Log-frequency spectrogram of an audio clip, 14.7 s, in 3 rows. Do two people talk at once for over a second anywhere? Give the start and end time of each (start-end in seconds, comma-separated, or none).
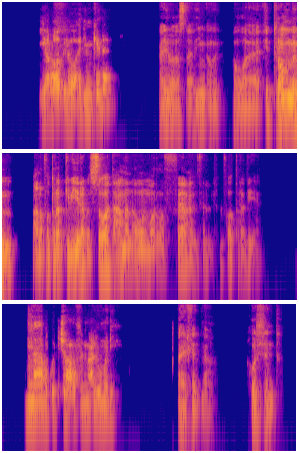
none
